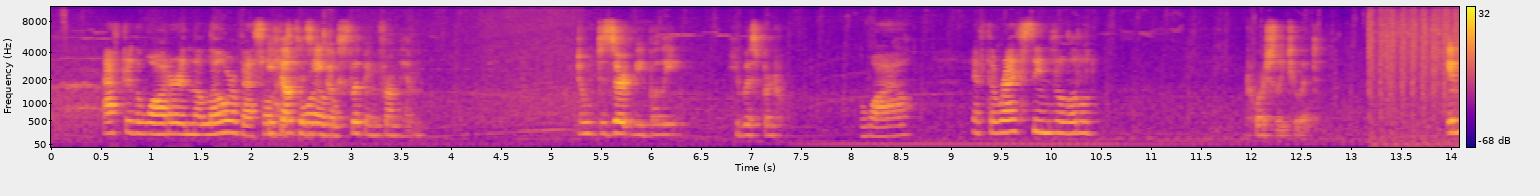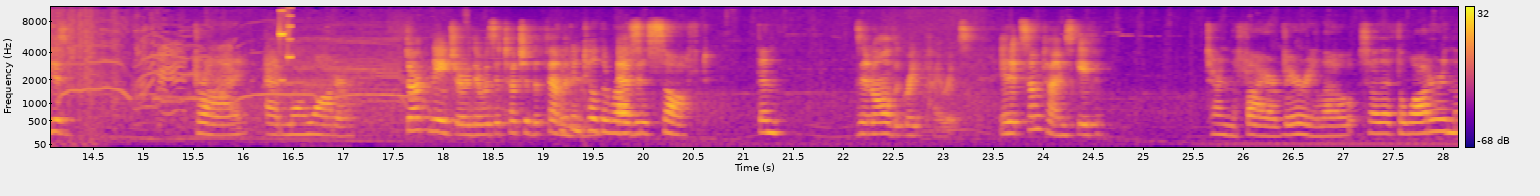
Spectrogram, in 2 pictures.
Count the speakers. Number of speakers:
2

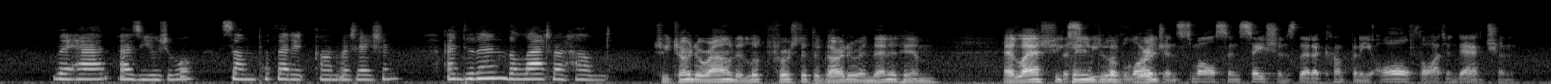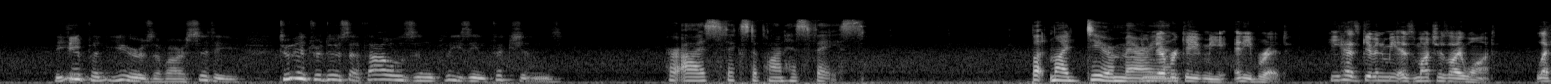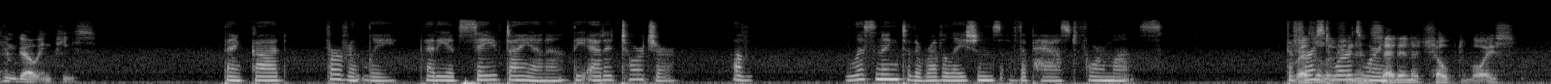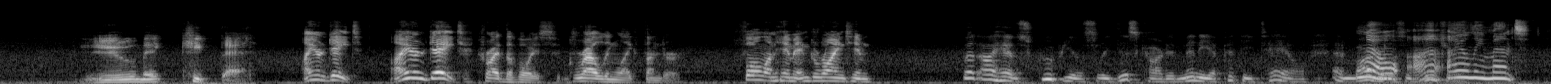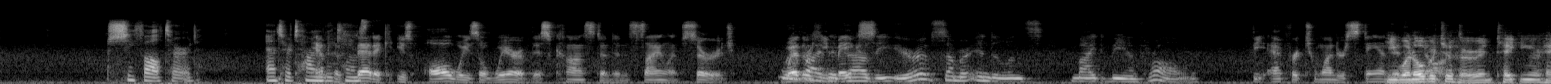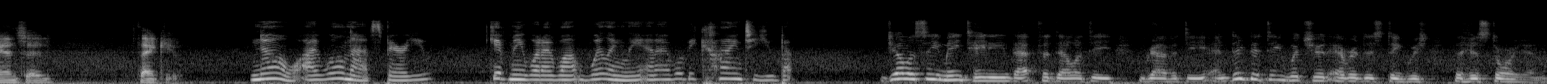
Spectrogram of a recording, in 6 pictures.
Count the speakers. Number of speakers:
7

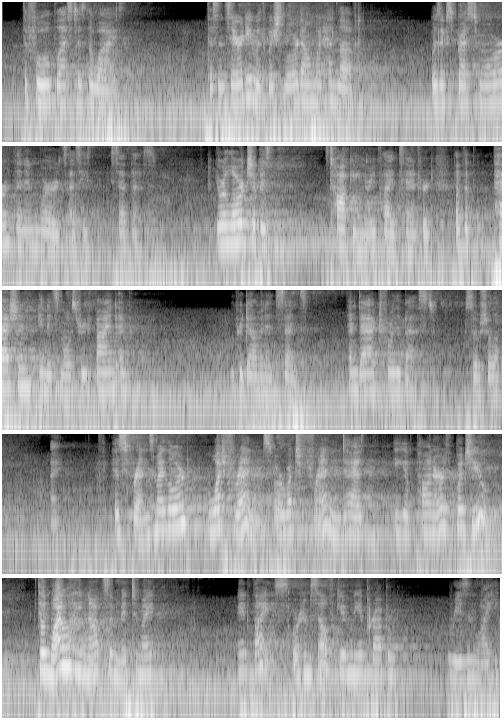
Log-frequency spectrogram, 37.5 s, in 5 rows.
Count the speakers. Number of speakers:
1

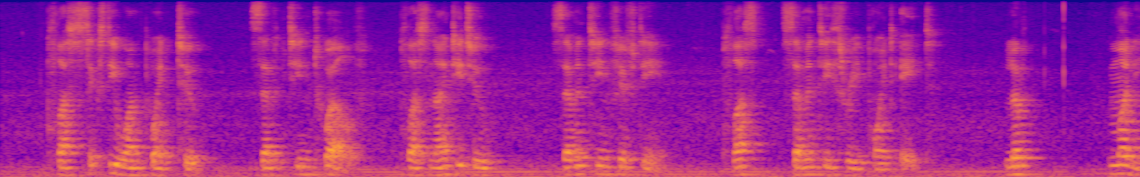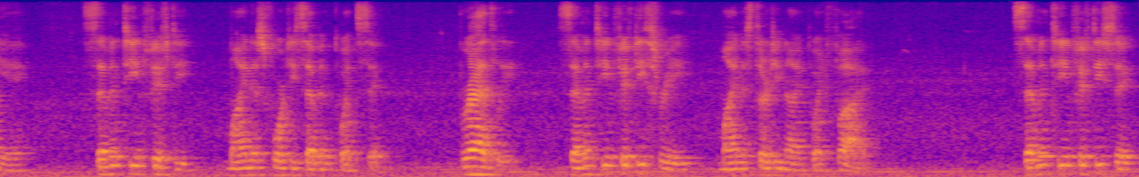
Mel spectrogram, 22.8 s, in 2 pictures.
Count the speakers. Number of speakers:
1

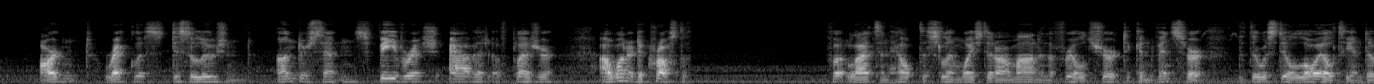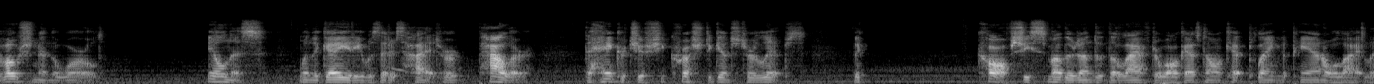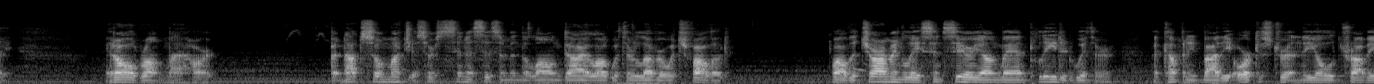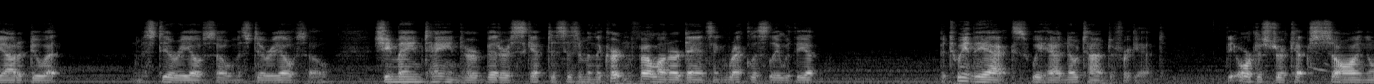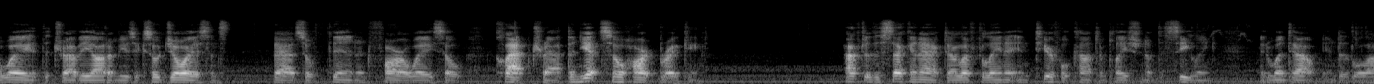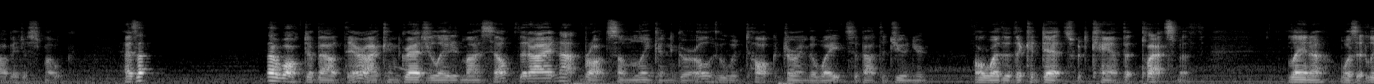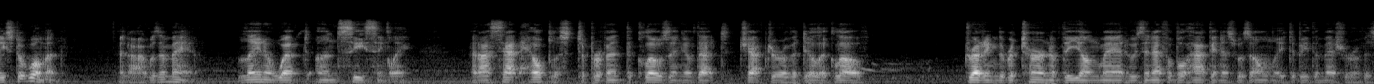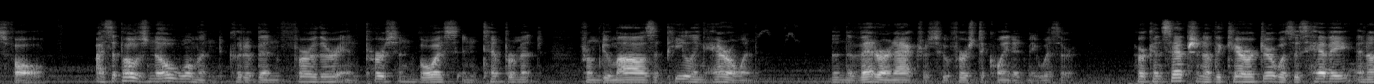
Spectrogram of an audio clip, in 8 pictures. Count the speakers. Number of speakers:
1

